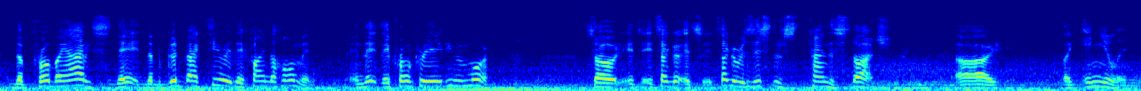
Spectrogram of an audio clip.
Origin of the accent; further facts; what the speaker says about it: New York City, New York, United States; accent: Brooklyn; the Brooklyn, it comes out sometimes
